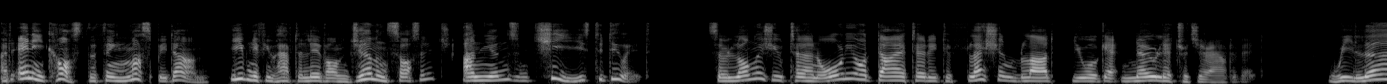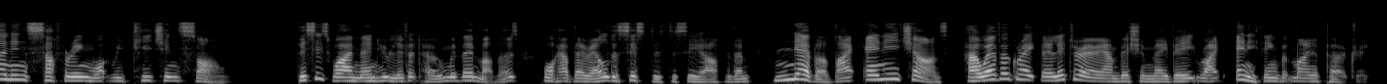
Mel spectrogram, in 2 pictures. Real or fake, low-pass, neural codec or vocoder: real; 7.2 kHz; none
